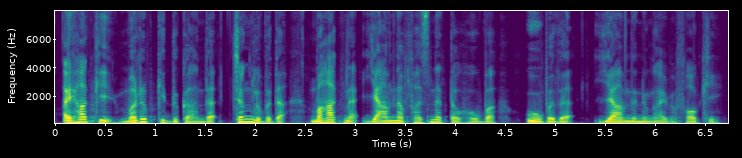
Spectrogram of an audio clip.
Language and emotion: Manipuri, happy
